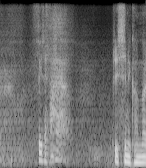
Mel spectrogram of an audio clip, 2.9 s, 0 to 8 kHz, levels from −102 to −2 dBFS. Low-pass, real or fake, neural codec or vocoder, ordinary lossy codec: 7.2 kHz; fake; codec, 16 kHz, 1 kbps, X-Codec, WavLM features, trained on Multilingual LibriSpeech; none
